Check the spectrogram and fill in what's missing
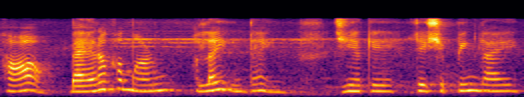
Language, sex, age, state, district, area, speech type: Sindhi, female, 45-60, Gujarat, Kutch, rural, spontaneous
